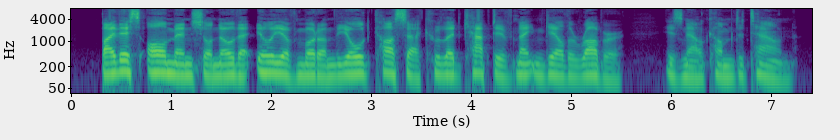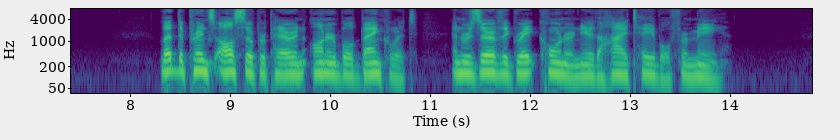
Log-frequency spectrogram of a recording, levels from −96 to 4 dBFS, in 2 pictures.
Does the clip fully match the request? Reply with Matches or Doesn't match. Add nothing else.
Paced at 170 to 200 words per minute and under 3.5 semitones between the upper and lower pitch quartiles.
Matches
